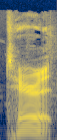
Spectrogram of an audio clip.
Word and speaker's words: tarot: And of course, Grace Fay's famous tarot section. – Ah, yes, the tarot. – Tarot. – Rhymes with carrot.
